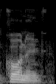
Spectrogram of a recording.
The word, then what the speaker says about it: Koenig: Or if you're a fan of Marvel's Agents of SHIELD then Koenig is pronounced Cone-nig.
